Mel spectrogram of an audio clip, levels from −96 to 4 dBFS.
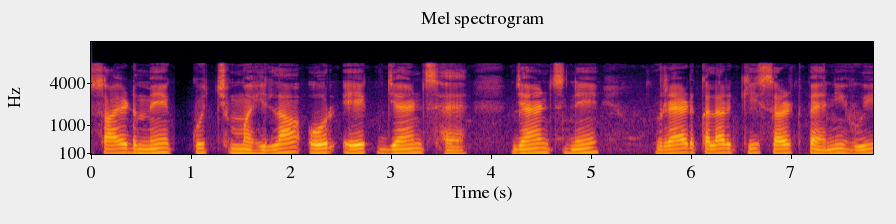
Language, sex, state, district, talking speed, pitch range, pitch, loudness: Hindi, male, Uttar Pradesh, Shamli, 130 wpm, 125-140 Hz, 130 Hz, -16 LUFS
